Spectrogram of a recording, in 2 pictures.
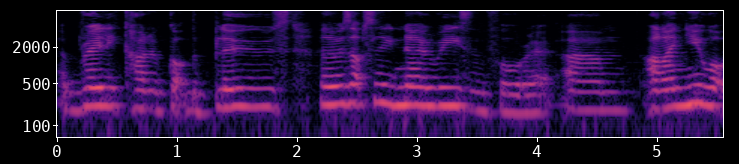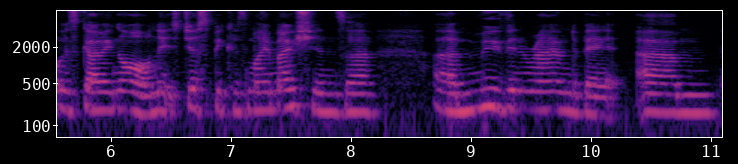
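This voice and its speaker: A woman's voice: fairly low pitch, fairly even intonation, normal speed, hardly any pauses. A British woman talking casually in a personal video diary, reflective and hesitant, often trailing off mid-thought. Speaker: vlogger.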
